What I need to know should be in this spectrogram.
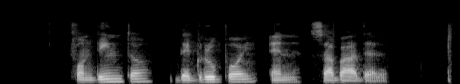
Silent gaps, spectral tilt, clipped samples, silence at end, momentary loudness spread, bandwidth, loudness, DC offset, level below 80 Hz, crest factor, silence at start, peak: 1.54-1.69 s, 2.59-2.69 s, 3.02-3.10 s, 3.91-4.47 s; -7 dB/octave; under 0.1%; 0.1 s; 12 LU; 7.8 kHz; -20 LUFS; under 0.1%; -60 dBFS; 18 dB; 0.75 s; -2 dBFS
